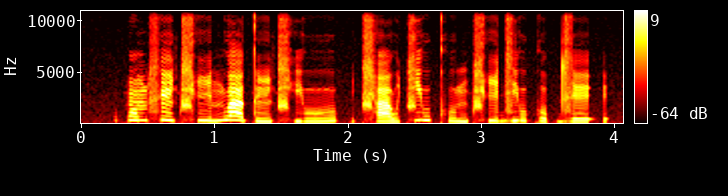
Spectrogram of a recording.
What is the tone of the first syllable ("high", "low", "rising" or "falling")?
high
